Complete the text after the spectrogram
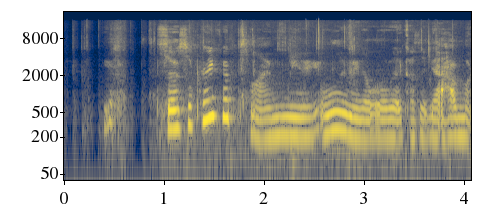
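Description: A young girl speaks close by in a high, drawn-out voice.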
